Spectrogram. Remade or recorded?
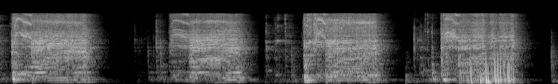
recorded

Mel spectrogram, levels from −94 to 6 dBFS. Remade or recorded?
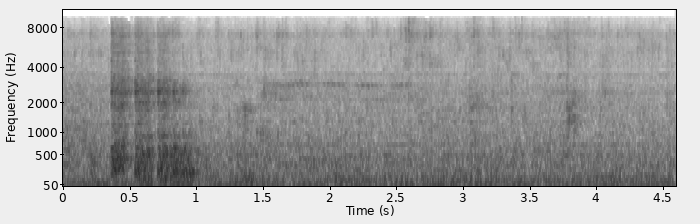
recorded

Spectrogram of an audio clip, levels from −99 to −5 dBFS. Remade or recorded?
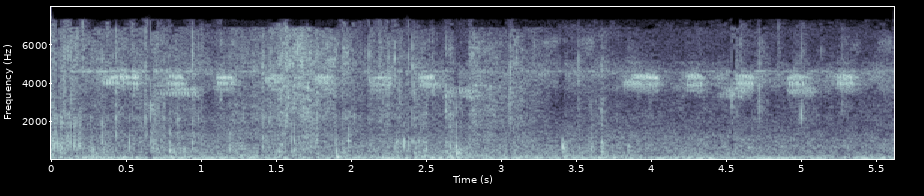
recorded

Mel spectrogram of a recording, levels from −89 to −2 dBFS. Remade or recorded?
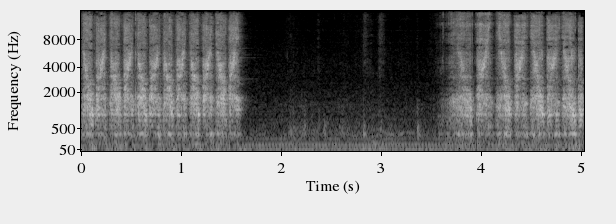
recorded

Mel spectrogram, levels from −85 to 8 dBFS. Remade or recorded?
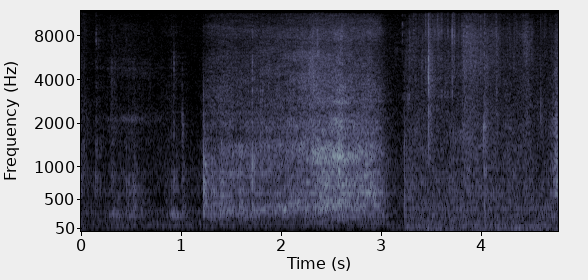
recorded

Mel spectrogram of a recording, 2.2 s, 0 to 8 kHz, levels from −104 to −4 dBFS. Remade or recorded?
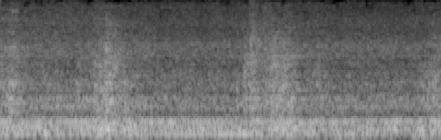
recorded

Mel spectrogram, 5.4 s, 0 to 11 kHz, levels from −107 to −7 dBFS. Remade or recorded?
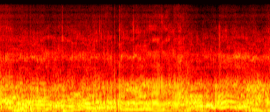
remade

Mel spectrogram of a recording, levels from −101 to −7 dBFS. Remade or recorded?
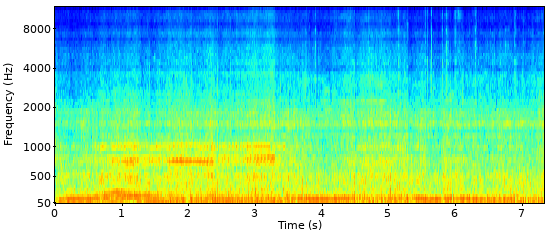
recorded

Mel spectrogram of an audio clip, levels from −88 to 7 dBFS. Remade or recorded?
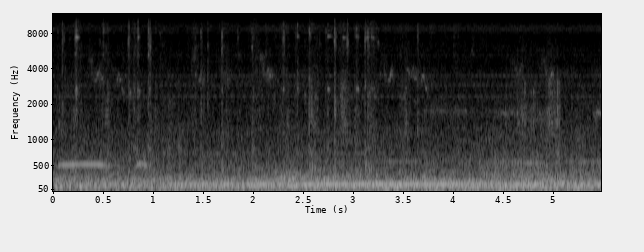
recorded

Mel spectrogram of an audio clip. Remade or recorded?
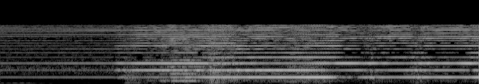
recorded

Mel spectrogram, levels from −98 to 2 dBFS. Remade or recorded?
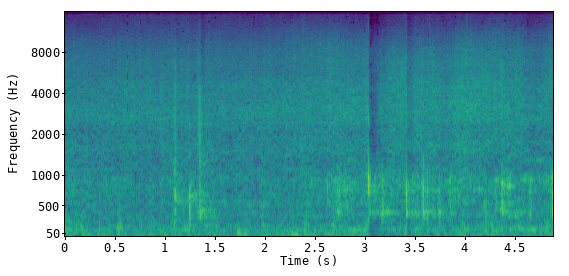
remade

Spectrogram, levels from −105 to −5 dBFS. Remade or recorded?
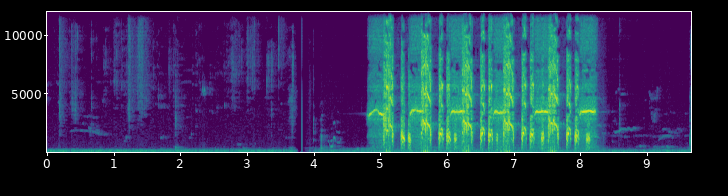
remade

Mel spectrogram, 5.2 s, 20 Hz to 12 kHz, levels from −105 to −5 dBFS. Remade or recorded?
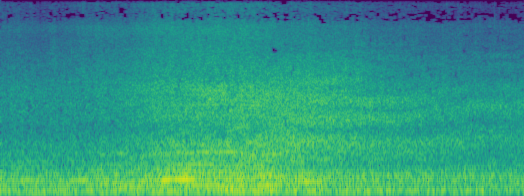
recorded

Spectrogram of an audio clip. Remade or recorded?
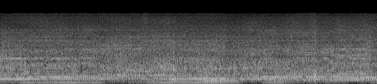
remade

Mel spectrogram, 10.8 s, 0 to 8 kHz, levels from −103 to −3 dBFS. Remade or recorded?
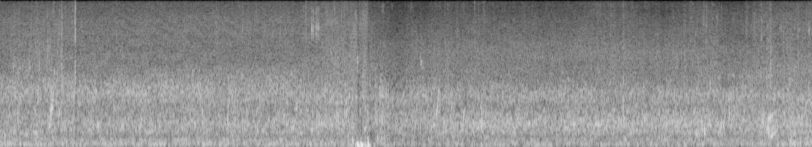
remade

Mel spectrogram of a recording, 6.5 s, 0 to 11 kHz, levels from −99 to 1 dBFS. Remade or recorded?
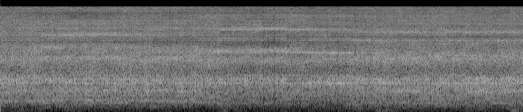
remade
